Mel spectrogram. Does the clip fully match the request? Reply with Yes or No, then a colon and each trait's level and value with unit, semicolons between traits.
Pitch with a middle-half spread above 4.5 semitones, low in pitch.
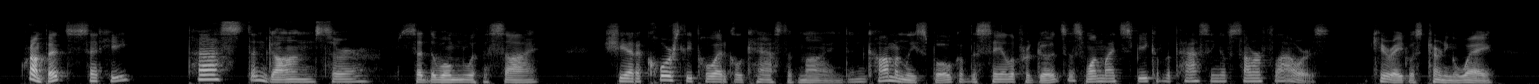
Yes: wide, 5.6 semitones; low, 120 Hz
